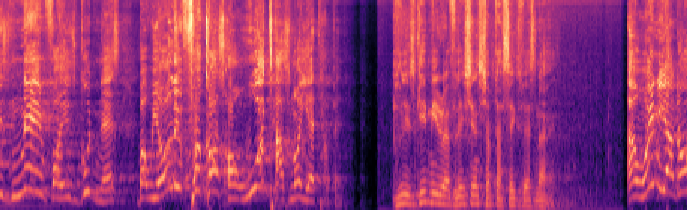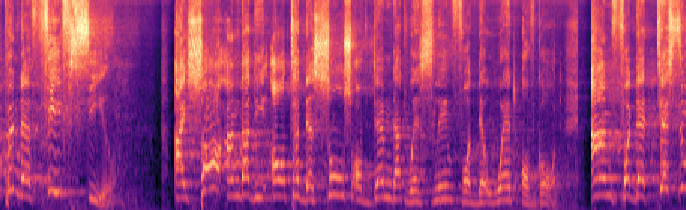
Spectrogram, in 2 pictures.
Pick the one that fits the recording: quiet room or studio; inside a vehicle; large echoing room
large echoing room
